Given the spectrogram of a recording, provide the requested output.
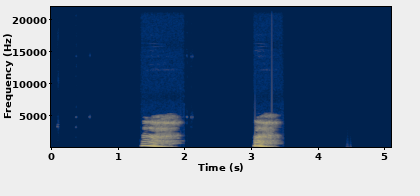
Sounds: Sigh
